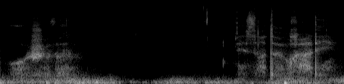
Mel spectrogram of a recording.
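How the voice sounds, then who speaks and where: Whispering, a man speaks in a soothing tone. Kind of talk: ASMR roleplay, hair-styling. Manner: whispered, soft, soothing.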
